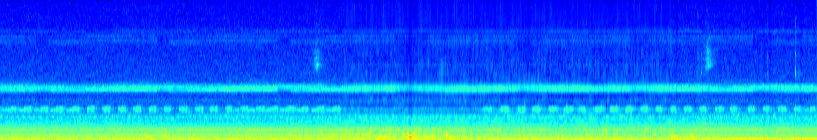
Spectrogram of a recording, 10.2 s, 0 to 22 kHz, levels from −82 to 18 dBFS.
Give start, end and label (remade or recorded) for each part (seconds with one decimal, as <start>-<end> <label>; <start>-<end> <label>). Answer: 0.0-4.3 recorded; 4.3-8.4 remade; 8.4-10.2 recorded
